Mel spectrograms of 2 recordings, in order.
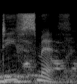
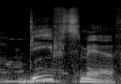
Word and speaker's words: Deaf Smith: For Wolfforth and Deef Smith for Deaf Smith County. Deef Smith, okay.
